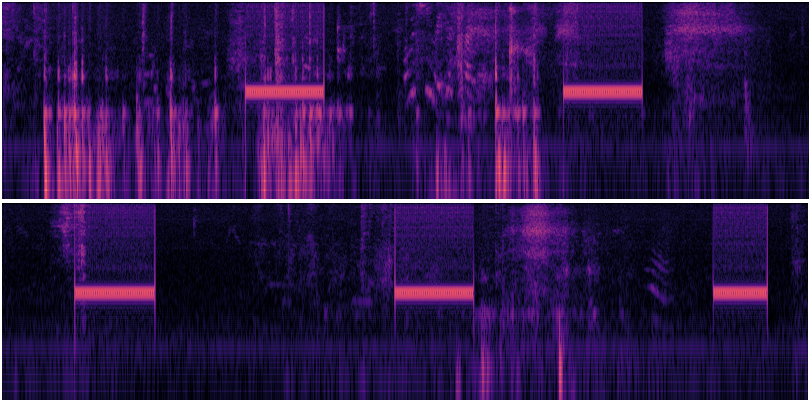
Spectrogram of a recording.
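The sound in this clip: Telephone line tones as a call transfers to voicemail: five steady, buzzing tones, each about a second long, repeat at regular intervals of roughly four seconds, with talk and line noise in the gaps.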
